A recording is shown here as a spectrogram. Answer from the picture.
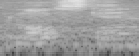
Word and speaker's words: Moleskine: Moleskine? You guys know how you pronounce it?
